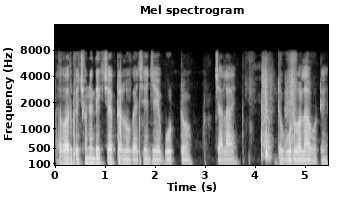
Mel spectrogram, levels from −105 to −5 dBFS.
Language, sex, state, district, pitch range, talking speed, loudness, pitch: Bengali, male, West Bengal, Malda, 105-115 Hz, 165 wpm, -20 LUFS, 110 Hz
